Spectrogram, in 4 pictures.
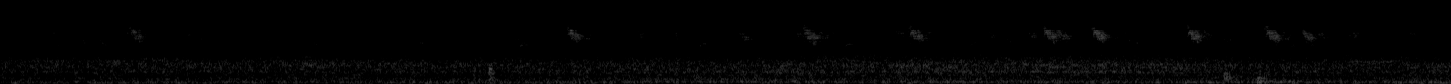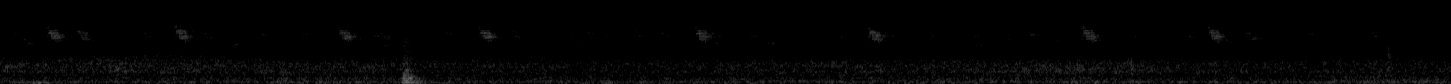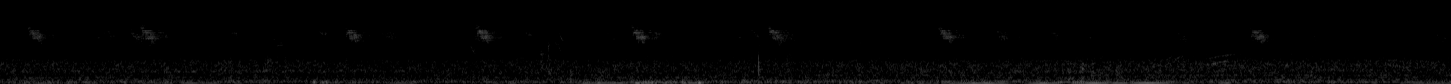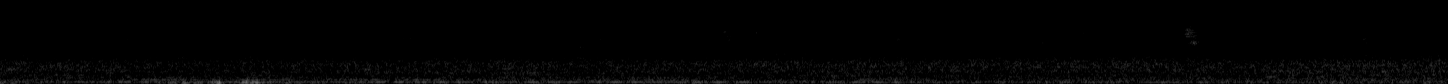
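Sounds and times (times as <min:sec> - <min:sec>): faint steady hiss: 0:00.0 - 0:58.0
birds chirping: 0:00.3 - 0:45.0.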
